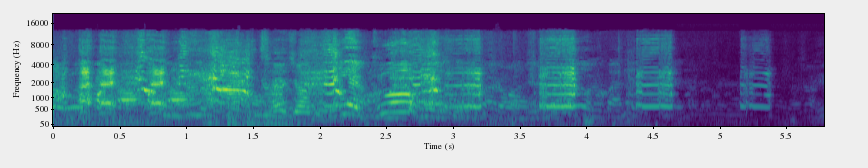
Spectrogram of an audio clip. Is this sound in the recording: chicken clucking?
yes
